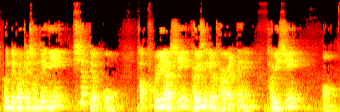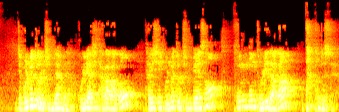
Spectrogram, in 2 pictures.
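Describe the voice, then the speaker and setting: A young man preaching to children, telling a Bible story in a lively way and asking the kids questions as he goes. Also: fairly high pitch, moderate pace, far from the mic. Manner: animated, asks children questions. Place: church worship room. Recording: echoey room, voice from afar.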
